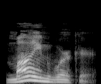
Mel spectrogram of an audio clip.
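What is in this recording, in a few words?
"mineworker", British English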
